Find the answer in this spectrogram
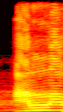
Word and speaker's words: আল্লাহ: আল্লাহর নাম আল্লাহ বলেন তো আল্লাহ নয় কিন্তু আল্লাহ হচ্ছে অশুদ্ধ শুদ্ধ হচ্ছে আল্লাহ বলার সময় মুখটা গোল হয়ে যাবে বলেন তো সবাই উচ্চারণ করেন আল্লাহ আবার বলেন আল্লাহ আবার বলেন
